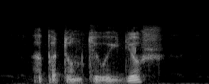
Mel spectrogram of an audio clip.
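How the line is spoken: Whispering. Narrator (Russian): прошептала Кладь

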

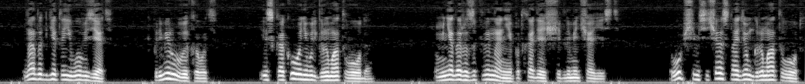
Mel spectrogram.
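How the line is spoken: Uncertain suggestion. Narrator (Russian): неуверенно предложила

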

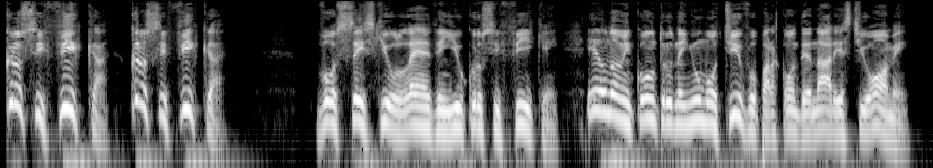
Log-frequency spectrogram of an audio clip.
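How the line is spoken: Shouting. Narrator (Portuguese): os chefes dos sacerdotes e os guardas do templo começaram a gritar

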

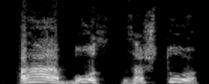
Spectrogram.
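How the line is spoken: Startled yelp. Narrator (Russian): вскрикнул Кеша, получив подзатыльник и от неожиданности

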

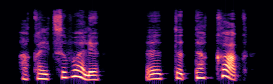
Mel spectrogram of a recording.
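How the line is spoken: Mumbled in astonishment. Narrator (Russian): промямлила я, изумленно

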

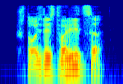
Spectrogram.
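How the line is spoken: Menacing question. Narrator (Russian): грозно осведомился

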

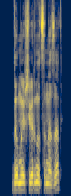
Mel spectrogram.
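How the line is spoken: Snorting. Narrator (Russian): хмыкнул я

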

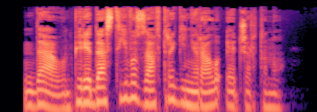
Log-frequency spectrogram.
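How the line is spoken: Quiet. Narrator (Russian): тихо ответил он

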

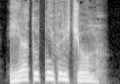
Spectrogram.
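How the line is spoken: Sighing. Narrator (Russian): вздохнул комиссар

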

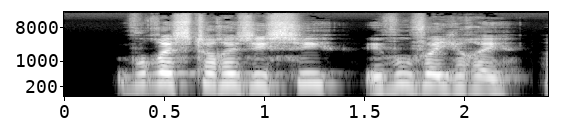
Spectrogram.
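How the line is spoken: Gruff interruption. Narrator (French): interrompit le meunier d'un ton bourru

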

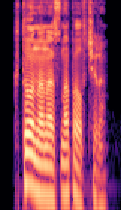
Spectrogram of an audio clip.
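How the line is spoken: Calm question. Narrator (Russian): спокойно спросил Ниэль

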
